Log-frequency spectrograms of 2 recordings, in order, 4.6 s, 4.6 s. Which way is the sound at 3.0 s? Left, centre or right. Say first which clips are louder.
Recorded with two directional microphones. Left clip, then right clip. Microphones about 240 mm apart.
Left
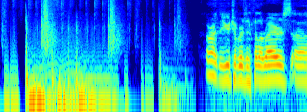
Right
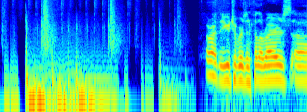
Right 4 dB; right.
